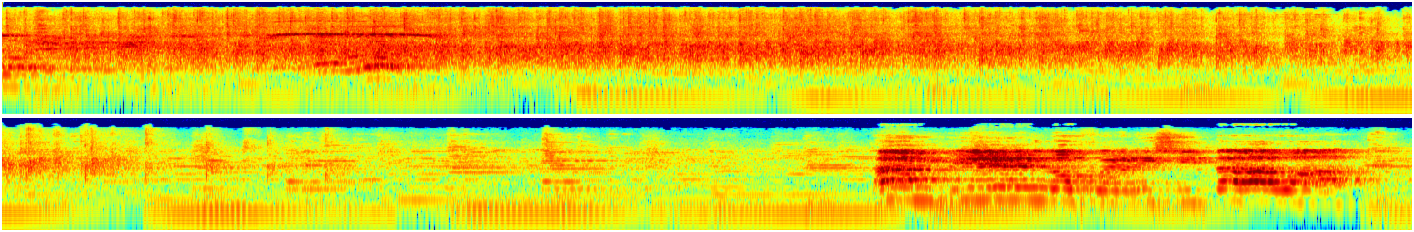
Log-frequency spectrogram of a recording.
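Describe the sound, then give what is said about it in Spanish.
Sustained audience applause for the payadores at a payada, a dense crackle of many hands clapping over steady low instrumental chords, thinning out after several seconds before a payador's singing voice comes in over the music. “Espero aplauso a mis compañeros que son todos ganadores.”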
